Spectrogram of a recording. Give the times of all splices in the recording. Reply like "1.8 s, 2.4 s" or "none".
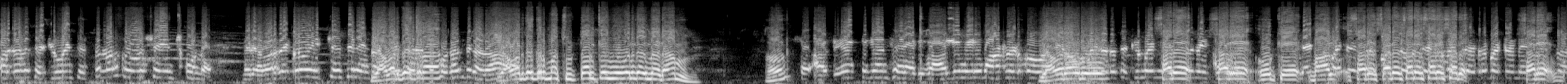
none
